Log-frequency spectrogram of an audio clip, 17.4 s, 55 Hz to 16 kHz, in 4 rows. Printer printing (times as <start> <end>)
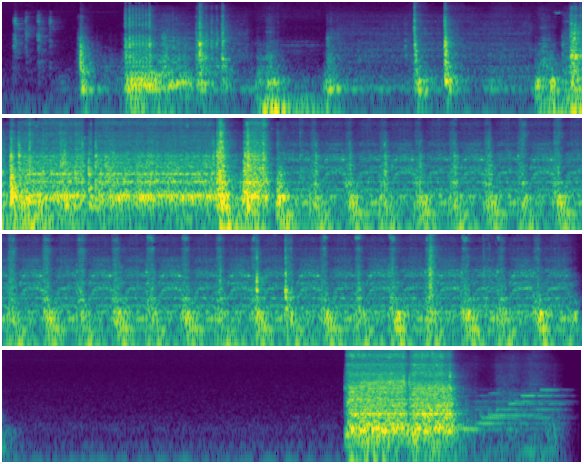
1.1 13.1, 15.6 16.6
